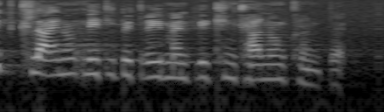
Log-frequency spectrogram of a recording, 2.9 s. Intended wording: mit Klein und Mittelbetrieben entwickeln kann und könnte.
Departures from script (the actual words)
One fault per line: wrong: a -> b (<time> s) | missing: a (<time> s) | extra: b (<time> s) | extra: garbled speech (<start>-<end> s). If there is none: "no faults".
no faults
